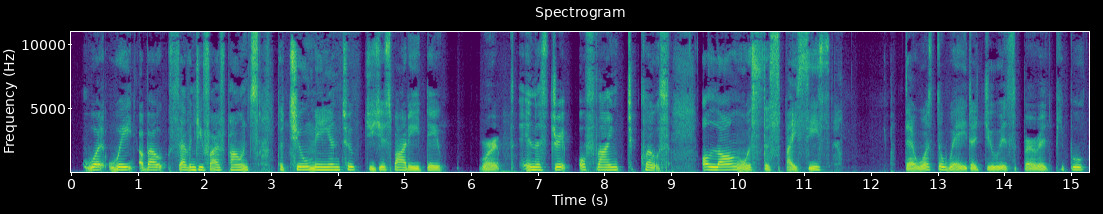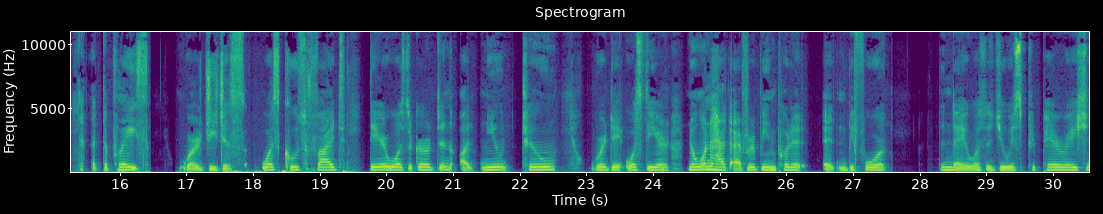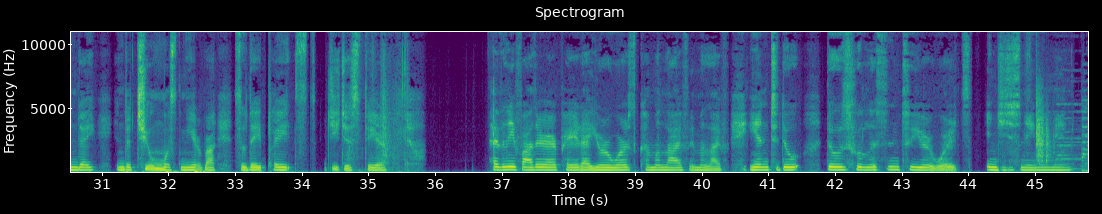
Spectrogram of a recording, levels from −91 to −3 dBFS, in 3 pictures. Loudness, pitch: -16 LUFS, 200 Hz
